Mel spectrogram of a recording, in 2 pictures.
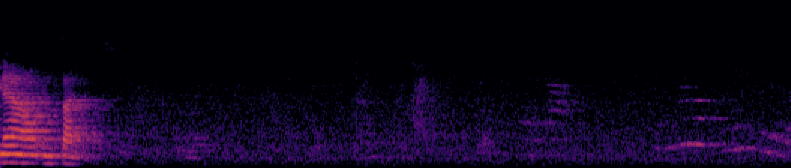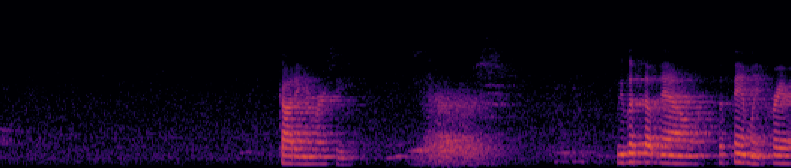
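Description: A man sings slowly into a microphone, echoing in a large hall.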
